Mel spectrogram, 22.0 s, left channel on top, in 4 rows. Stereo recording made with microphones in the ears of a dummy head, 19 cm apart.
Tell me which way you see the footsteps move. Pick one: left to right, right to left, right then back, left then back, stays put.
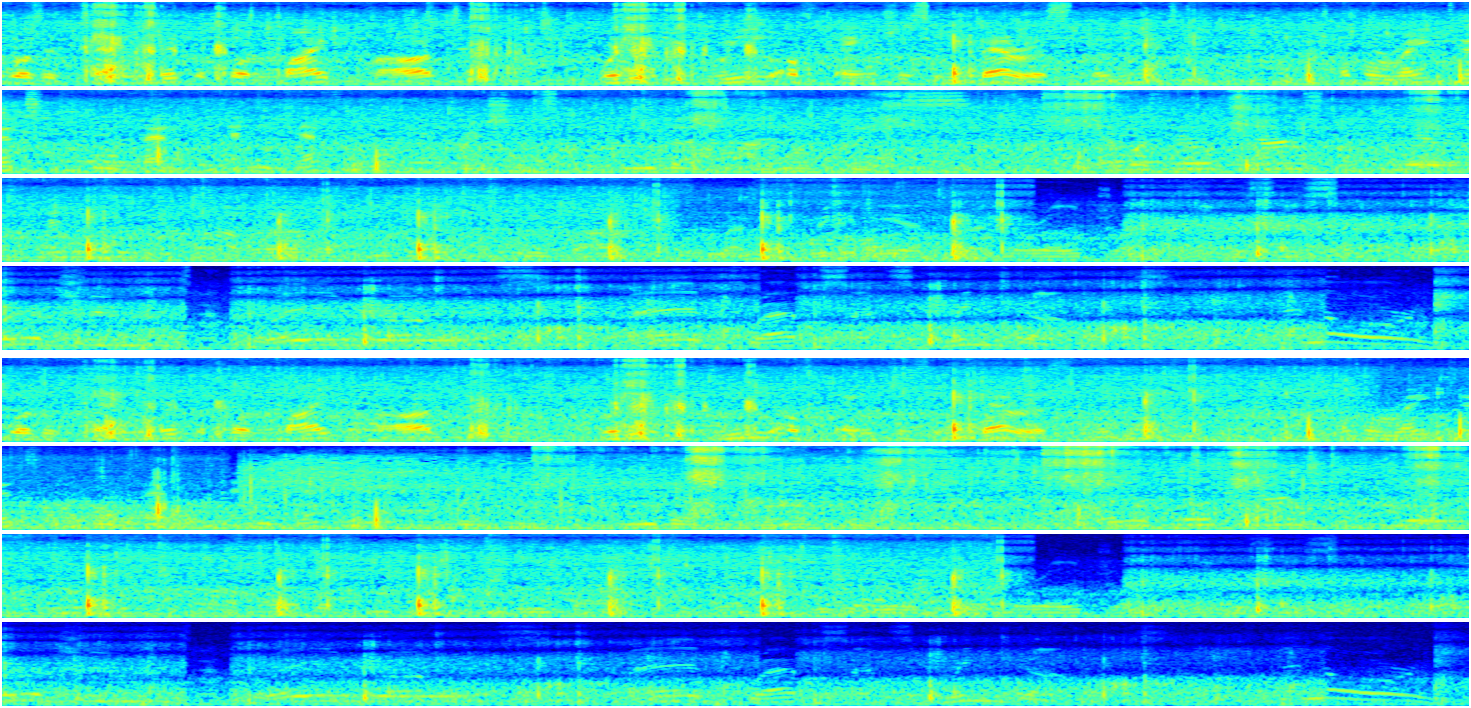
right then back.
